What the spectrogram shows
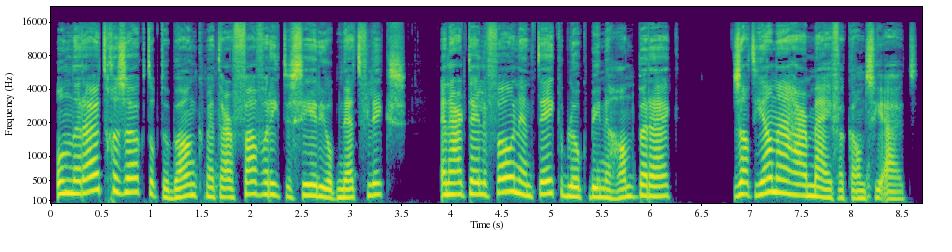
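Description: A woman's voice: mid-range voice, animated, moderate pace, no room sound. Woman reading a story, dry close sound. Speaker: narrator.

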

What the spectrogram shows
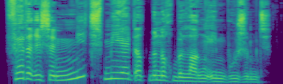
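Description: A woman reading aloud, voicing a vain, excitable society stepmother who gushes and speaks self-importantly. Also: medium pitch, moderate pace, no echo, clean studio sound, pitched above the performer's own voice, lightly acted. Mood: excited. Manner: gushing, self-absorbed, exclamatory.

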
